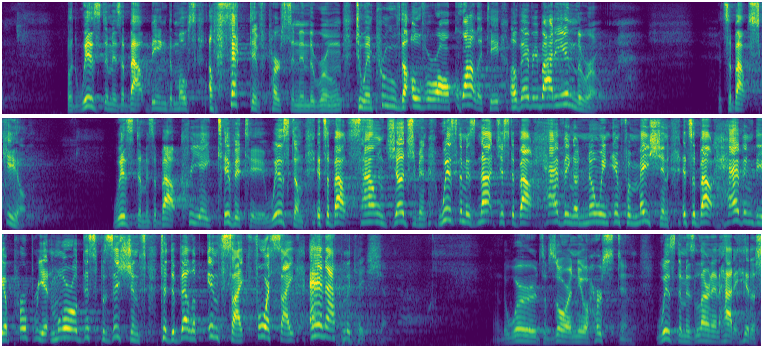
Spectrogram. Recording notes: sermon on The First Sunday in Lent, Sunday, March 5, 2017 in the Memorial Church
